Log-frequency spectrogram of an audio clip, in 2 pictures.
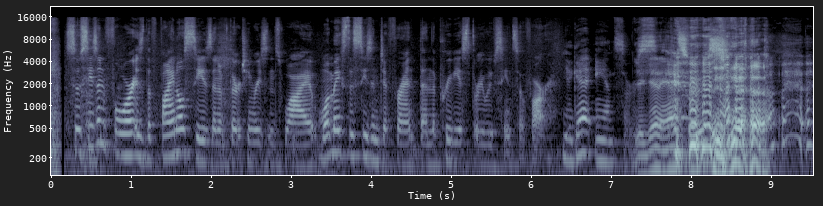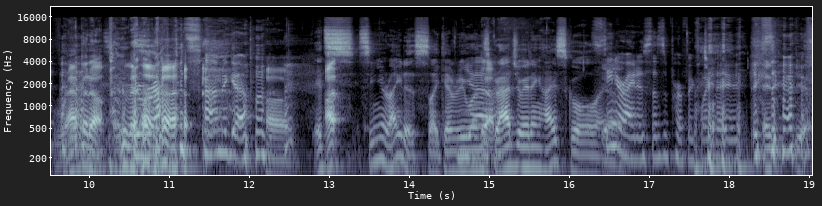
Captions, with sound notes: - So season four is the final season of 13 Reasons Why. What makes this season different than the previous three we've seen so far? - You get answers. - You get answers. (chuckling) - Yeah. Wrap it up. (laughing) - Wrap, it's time to go. - It's senioritis. Like everyone's graduating high school. - Senioritis is a perfect way to...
